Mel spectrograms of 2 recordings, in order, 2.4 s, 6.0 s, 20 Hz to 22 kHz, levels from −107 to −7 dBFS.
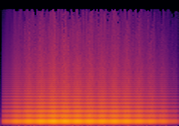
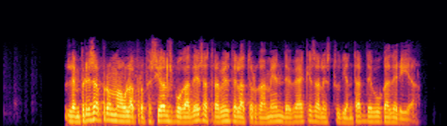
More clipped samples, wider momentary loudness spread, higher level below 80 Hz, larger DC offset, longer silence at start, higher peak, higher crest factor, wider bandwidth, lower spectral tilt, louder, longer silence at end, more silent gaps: neither; about the same, 7 LU vs 9 LU; second, -70 dBFS vs -56 dBFS; neither; second, 0 s vs 0.85 s; second, -22 dBFS vs -2 dBFS; about the same, 12 dB vs 16 dB; first, 17 kHz vs 6.8 kHz; second, -6 dB/octave vs -8 dB/octave; second, -34 LUFS vs -17 LUFS; second, 0 s vs 0.4 s; neither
